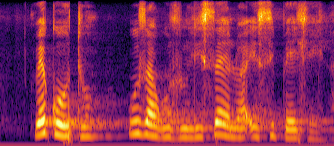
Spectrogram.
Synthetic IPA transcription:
wɛɡ̥ʱod̥ʱu | uzak̬uɮulisɛlwaesib̥ʱɛɮɛːla

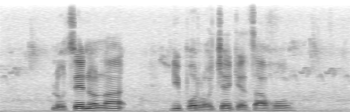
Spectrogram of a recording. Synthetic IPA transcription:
lʊt͡senɔla | dipʼʊrɔt͡ʃʼɛkʼɛt͡saχʊ

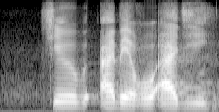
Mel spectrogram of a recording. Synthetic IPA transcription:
t͡ʃʼɪabɛɣʊʔadi

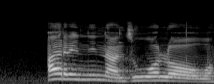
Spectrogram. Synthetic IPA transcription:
aɾininand͡zuwɔlɔːwɔ

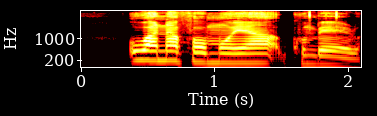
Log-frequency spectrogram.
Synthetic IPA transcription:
uwanafɔmɔjakʰumbɛːɺɔ

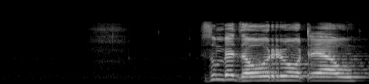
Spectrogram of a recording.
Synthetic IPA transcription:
sumbɛd͡zaɔriɔtʼɛjaːwu

